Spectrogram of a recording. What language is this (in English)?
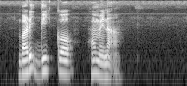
Santali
